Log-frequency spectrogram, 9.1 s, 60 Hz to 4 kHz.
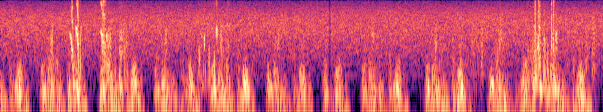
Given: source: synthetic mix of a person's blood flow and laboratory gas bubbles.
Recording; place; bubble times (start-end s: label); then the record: Doppler ultrasound of blood flow; precordium
1.01-1.24 s: bubbles
1.49-1.93 s: bubbles
2.95-3.28 s: bubbles
3.38-3.45 s: bubbles
7.87-8.37 s: bubbles
From the record:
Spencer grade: 2 (many but less than half of the cardiac periods contain bubble signals, singularly or in groups); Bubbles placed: anywhere in the cardiac cycle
